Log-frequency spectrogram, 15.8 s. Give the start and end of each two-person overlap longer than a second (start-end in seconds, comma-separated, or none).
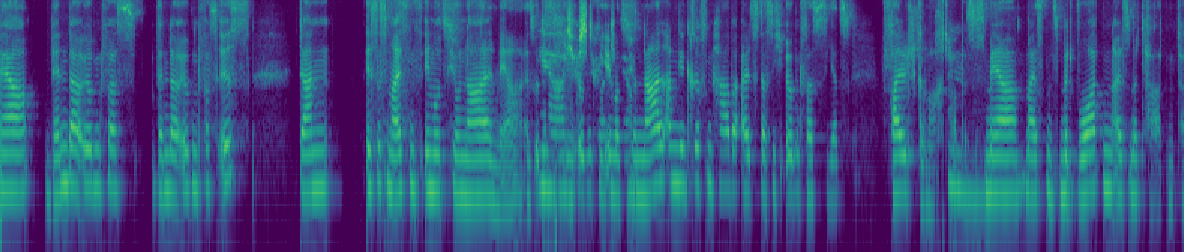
7.1-8.5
